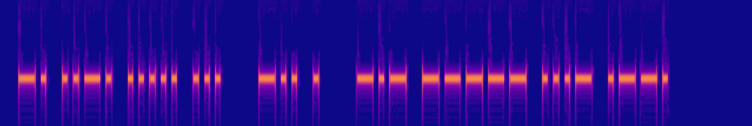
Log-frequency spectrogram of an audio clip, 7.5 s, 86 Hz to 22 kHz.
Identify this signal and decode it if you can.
Morse code, heard as a keyed tone, about 22 wpm, 700 Hz. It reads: NF5S DE K0VP
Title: USA Callsign DE Callsign - 4 Characters - 22wpm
